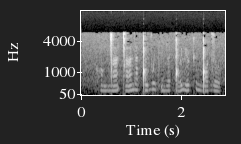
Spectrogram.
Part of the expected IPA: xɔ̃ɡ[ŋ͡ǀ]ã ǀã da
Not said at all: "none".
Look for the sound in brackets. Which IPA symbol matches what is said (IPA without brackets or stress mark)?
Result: ŋ͡ǀ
